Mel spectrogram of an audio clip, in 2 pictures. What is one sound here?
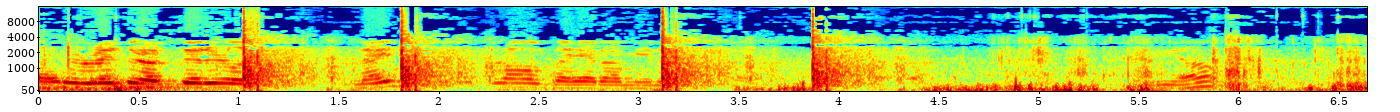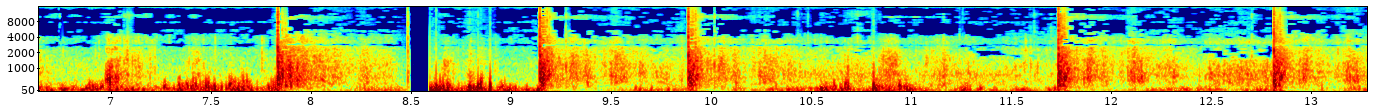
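Pistol shots crack sharply outdoors, one at a time.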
